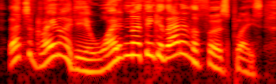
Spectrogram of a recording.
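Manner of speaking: high-pitched retold realization; mock amazement. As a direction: act out a sudden delighted change of mind. Acting out sudden new enthusiasm.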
